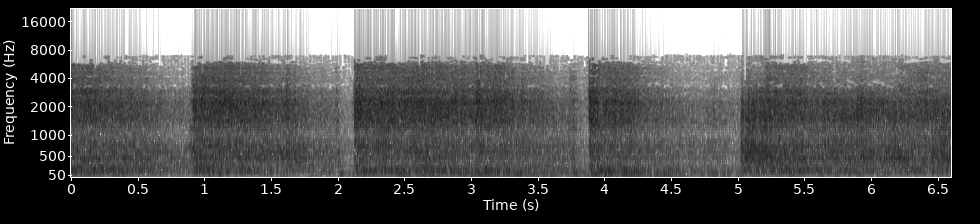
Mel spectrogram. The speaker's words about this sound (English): Suddenly from the north, where the British divisions were landing, came flashes of fierce light. And enemy coastal guns were in action.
